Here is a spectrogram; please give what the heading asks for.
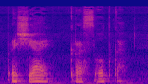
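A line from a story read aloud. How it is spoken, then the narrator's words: Soft. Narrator (Russian): мягко сказал он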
